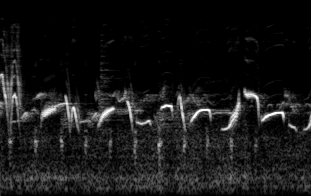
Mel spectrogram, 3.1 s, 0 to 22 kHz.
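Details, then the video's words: A very tame captive Chinese hwamei with a notably long song sings a loud, rich run of clear whistled phrases, rising and falling slurs repeated several times a second, bright and continuous. "Họa mi đẳng cấp, chim thuần, hót như 1 cái máy"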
